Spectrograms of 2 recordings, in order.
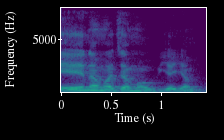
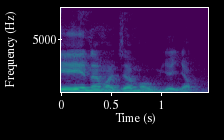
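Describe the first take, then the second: Both takes have the same delivery.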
